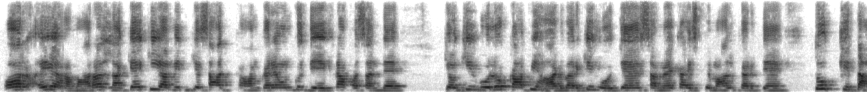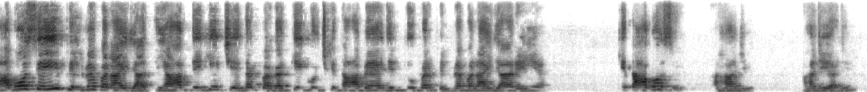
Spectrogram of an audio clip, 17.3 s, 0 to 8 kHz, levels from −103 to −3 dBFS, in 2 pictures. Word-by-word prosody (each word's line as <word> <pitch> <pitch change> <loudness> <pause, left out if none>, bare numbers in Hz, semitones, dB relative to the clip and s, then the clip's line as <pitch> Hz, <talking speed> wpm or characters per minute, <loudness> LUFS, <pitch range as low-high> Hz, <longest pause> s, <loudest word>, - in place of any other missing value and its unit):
और 255 -1 +4 0.2
ये 265 - +3
हमारा 180 +6 +1
लक 205 0 +2
है 235 - +4
कि 280 - +3
हम 225 0 +1
इनके 220 +1 -5
साथ 220 0 0
काम 195 +1 -3
करें, 210 +1 +1
उनको 225 +3 -6
देखना 190 +4 +3
पसंद 195 -1 -2
है, 185 - +4 0.5
क्योंकि 220 +4 -2
वो 230 - +3
लोग 265 - +1
काफ़ी 230 +4 +2
हार्ड 190 +1 +2
वर्किंग 205 +5 -2
होते 190 +2 -1
हैं, 200 0 +2
समय 195 0 -1
का 220 - +1
इस्तेमाल 195 0 -3
करते 190 0 -2
हैं, 185 0 -3 0.3
तो 315 0 +3
किताबों 240 +2 +4
से 295 - +7
ही 315 +5 +11
फ़िल्में 240 +3 -2
बनाई 205 -3 +4
जाती 195 +4 -2
हैं। 190 - +3
आप 220 +3 +2
देखिए 250 +4 -1
चेतन 230 - -3
भगत 195 0 -1
की 220 - -1
कुछ 220 -4 -5
किताबें 180 +2 -1
हैं 195 0 -1
जिनके 200 0 -8
ऊपर 210 +1 -4
फ़िल्में 180 +6 -7
बनाई 185 -2 -1
जा 170 - +3
रही 170 0 -9
हैं। 160 -1 -11 0.8
किताबों 275 - +3
से - - -17 0.4
हाँ 185 -1 -1
जी। 325 - -18 0.6
हाँ 180 - -6
जी, 185 +1 -6
हाँ - - -5
जी। 200 +2 -17
205 Hz, 205 wpm, -23 LUFS, 190-230 Hz, 0.8 s, ही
